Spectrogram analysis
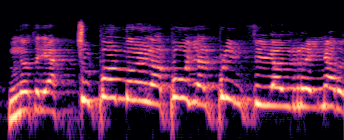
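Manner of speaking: grito indignado muy agudo y fuerte; indignant shout. Real, not acted. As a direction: sube de golpe la voz, indignado. Indignant rant about the character. (grito de rabia contra el personaje)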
